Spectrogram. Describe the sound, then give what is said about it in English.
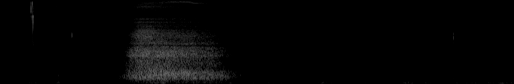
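A single deep breath drawn in, a steady rush of air lasting about a second that swells and fades, with a few faint clicks before and after. “Let's take a deep breath in together.”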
